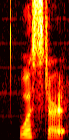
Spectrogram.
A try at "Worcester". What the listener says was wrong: No, just Worcester. No R.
